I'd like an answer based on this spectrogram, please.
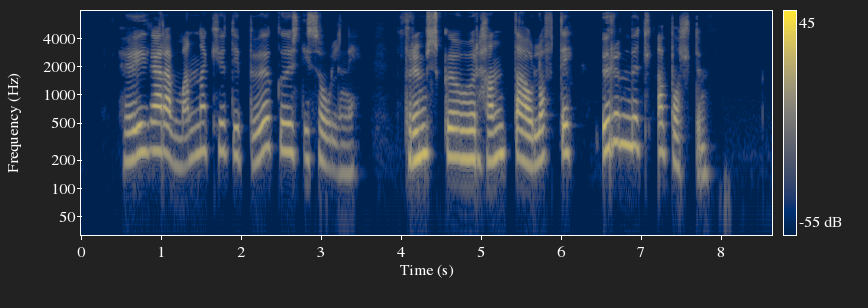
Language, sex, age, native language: Icelandic, female, 30-39, Icelandic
